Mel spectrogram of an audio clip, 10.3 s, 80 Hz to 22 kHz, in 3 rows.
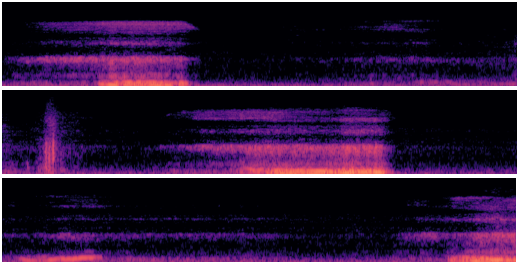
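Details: Sleeping pet dog snoring: low, rumbling snores about 13 a minute, with soft breaths between them.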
